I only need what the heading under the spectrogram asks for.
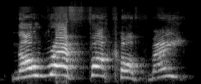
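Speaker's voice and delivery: shouting high and loud at the ref; raging at the ref from the sofa; furious shout at the ref. Real, not acted. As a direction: yell it at the referee in outrage. Angry at referee decision.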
